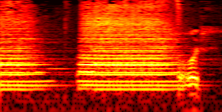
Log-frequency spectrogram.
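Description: train horn sound effect

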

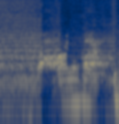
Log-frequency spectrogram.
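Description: dog barking

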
